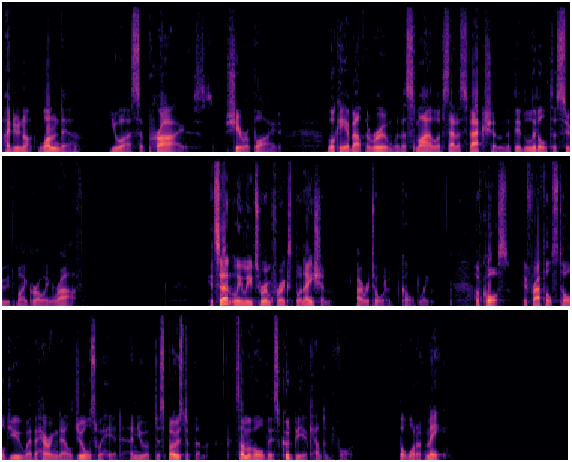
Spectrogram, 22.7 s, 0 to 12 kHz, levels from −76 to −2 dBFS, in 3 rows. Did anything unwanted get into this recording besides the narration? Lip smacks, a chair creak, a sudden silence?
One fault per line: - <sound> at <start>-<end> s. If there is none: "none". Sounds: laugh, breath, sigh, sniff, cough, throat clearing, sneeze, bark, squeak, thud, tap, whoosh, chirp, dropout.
none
